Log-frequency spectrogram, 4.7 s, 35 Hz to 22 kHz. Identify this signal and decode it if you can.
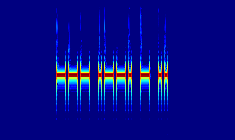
Morse code, heard as a keyed tone, about 20 wpm, 700 Hz. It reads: OPTI
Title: Build A Word - 2 Letters At A Time - 8-Letter Words - 20wpm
